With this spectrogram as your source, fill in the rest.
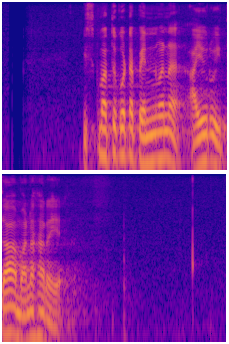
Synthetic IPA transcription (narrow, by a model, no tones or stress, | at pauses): ismat̪ukoʈəpenʋənəɐ̰juɾuit̪aːmanəɦaɾəjə̰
